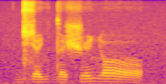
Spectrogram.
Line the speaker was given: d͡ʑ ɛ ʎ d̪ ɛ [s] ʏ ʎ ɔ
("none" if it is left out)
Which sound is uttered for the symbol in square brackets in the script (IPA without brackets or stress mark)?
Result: ʃ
